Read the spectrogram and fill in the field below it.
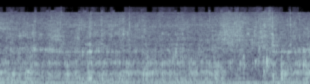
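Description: Running water pours and splashes steadily while something is rinsed under it, a soft, continuous wash of flowing liquid with no talking.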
